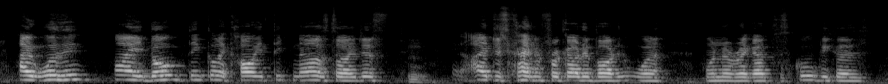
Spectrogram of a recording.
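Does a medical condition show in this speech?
Yes: cerebral palsy; with developmental delay.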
